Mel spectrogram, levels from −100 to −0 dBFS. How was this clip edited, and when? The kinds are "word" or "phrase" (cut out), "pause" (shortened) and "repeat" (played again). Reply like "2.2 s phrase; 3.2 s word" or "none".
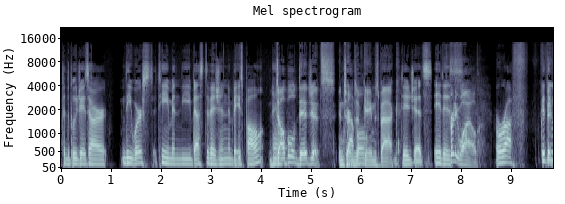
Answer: none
